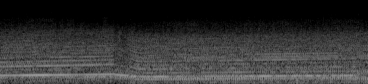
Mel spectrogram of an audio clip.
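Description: Ferrari race car engine in Assetto Corsa during historic sportscar racing at Riverside, a loud steady high-revving drone with a brief downshift dip, sustained close throughout with no talking.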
